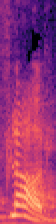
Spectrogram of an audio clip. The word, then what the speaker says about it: flour: For example, flower and flour. One of them is this, the one you feel good about smelling, and the other one is the atta that you eat, right? They sound exactly the same, flour, but meanings are absolutely different.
